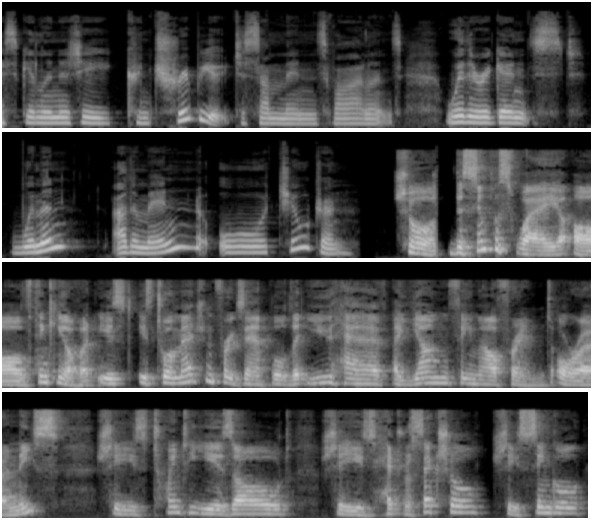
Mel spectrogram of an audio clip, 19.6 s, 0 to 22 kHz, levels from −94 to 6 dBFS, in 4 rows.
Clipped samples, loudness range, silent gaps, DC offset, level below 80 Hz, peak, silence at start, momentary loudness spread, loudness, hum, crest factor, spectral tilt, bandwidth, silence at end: under 0.1%; 7 LU; 7.89-8.01 s; under 0.1%; -64 dBFS; -4 dBFS; 0 s; 11 LU; -22 LUFS; none; 18 dB; -3.5 dB/octave; 16 kHz; 0 s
